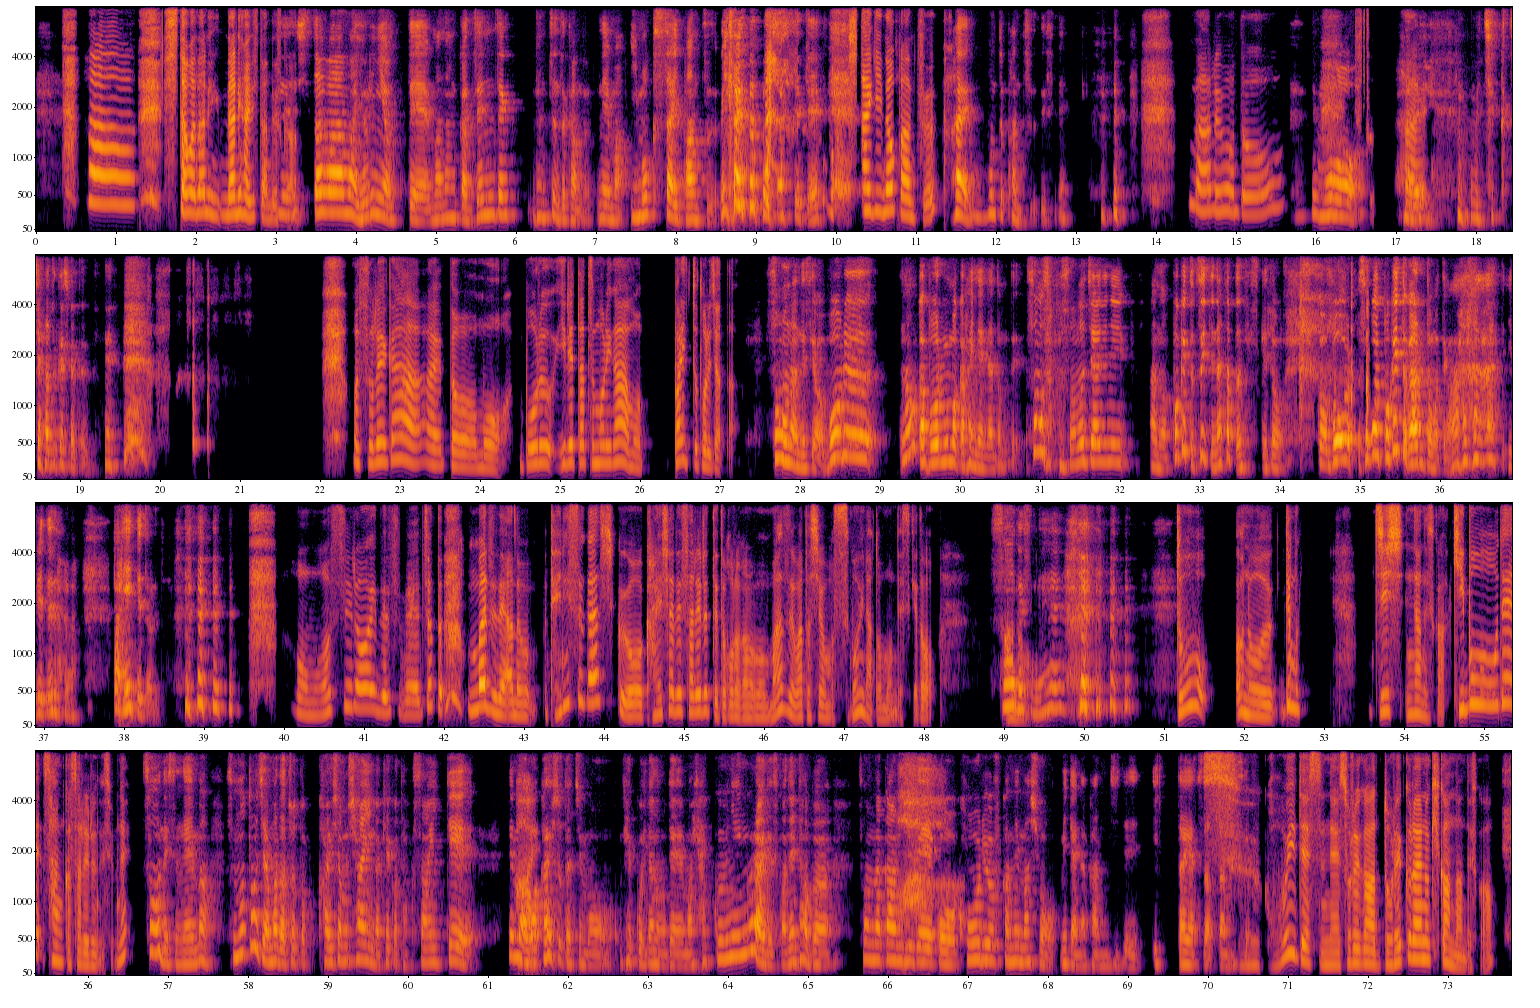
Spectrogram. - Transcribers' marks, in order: laughing while speaking: "みたいなの履いてて"; laugh; laugh; laugh; laugh; laugh; grunt; laugh; laugh
- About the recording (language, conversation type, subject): Japanese, podcast, あなたがこれまでで一番恥ずかしかった経験を聞かせてください。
